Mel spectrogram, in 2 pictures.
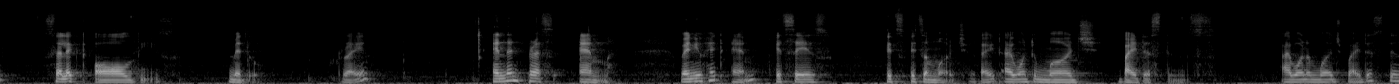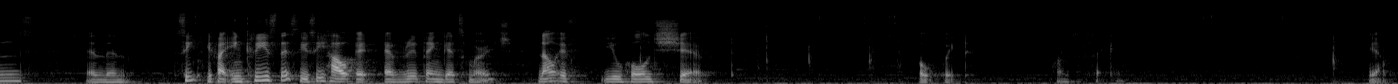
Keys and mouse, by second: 0.5 click, 2.4 middle click, 4.0 middle click, 5.8 m, 14.7-15.9 drag, 19.8-21.5 drag, 22.3-26.0 ctrl+drag, 26.9-27.9 drag.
